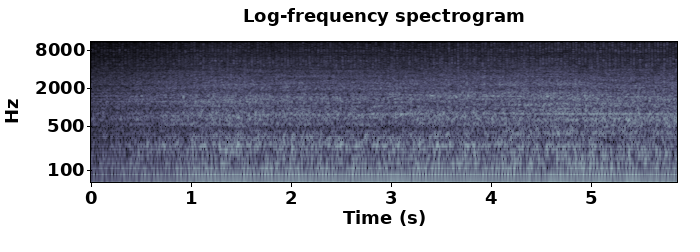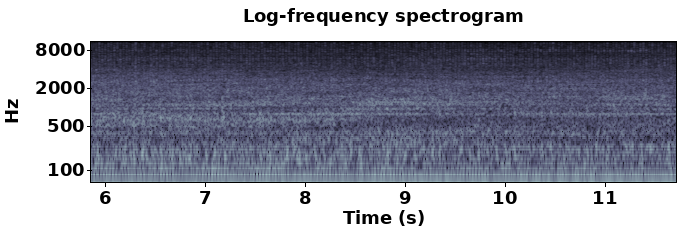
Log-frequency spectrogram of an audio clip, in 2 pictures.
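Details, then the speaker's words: BMW 130i N52 engine idling outside after quick temporary fix for hydraulic lifter tick, worst on cold starts: steady idle, lifter tapping gone, only faint quick injector tick remains. "the ticking from the hydraulic lifters has pretty much completely gone the only ticking you are experiencing now is from the injectors but that sounds so much quieter"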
